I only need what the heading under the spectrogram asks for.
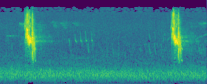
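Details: Eurasian tree sparrow (Passer montanus), song.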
